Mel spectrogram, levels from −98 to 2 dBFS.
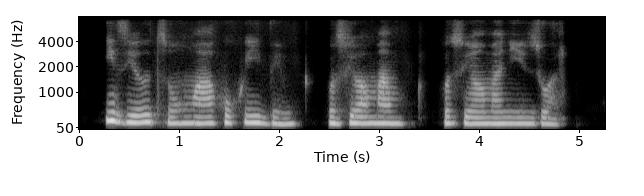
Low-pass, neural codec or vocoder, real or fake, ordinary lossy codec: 7.2 kHz; codec, 24 kHz, 0.9 kbps, DualCodec; fake; none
